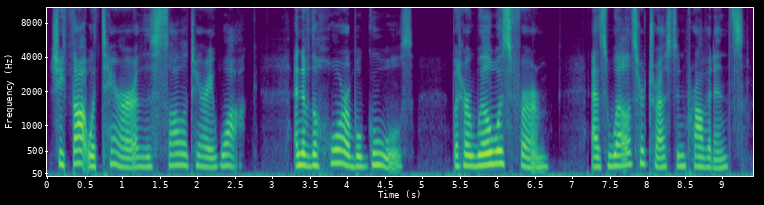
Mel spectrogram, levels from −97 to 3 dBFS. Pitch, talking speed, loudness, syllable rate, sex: 205 Hz, 160 wpm, -19 LUFS, 4.5 syllables/s, female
